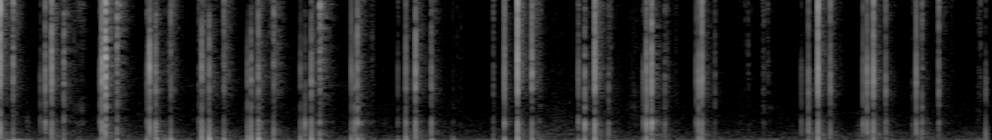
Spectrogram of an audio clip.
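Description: Long blue fingernails and fingertips rub and scratch across a solid tooled limestone block wall. The result is a rapid series of dry, brittle scraping strokes with bright, hissy edges, each stopping short with almost no ring.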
